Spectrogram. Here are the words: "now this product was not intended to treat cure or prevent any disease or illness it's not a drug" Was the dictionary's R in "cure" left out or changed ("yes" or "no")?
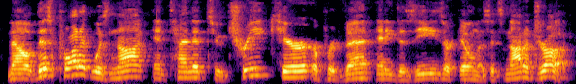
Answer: no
